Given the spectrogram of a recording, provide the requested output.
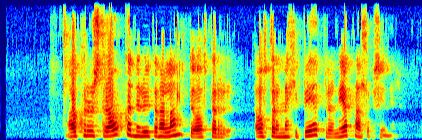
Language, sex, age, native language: Icelandic, female, 40-49, Icelandic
